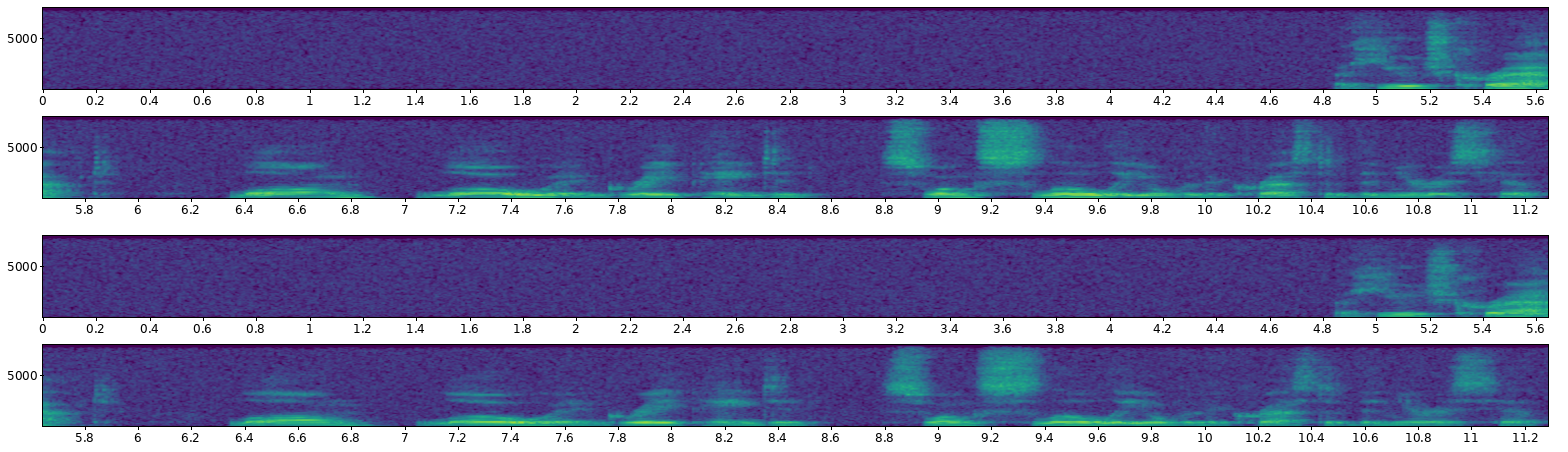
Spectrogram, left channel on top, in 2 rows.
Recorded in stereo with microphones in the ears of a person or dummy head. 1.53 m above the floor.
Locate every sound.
4.8 s a man speaking: centre (ahead or behind), 4 m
